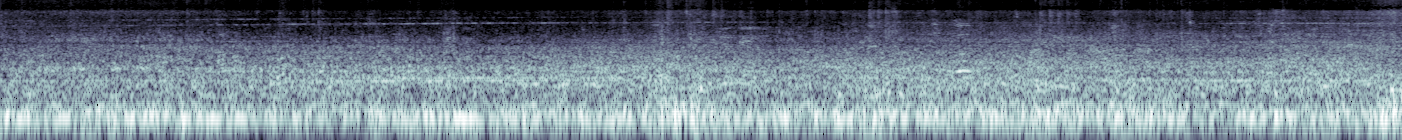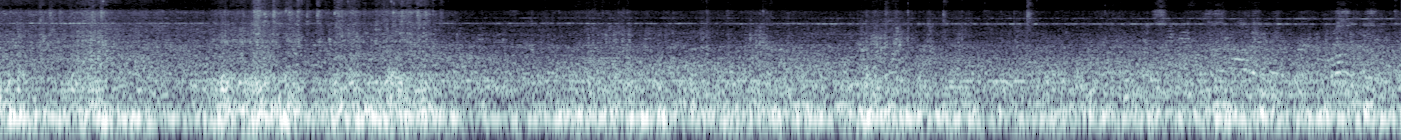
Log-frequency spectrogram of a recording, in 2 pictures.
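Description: A bus engine rumbles steadily from inside the moving bus.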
